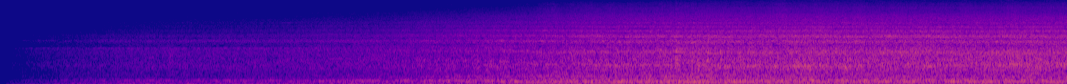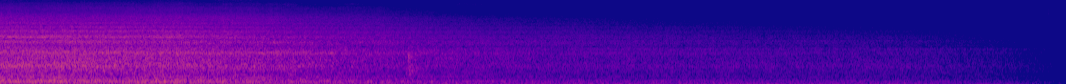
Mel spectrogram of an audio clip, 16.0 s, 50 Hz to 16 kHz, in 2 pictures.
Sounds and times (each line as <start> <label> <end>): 0.5 S-Bahn Train passing close 14.8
